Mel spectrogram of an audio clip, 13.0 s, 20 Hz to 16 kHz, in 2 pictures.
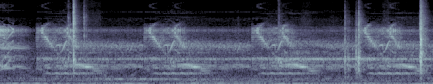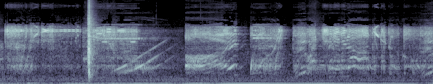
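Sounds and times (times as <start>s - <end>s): sharp plastic clicks: 5.2s - 5.5s, 6.3s - 6.6s, 7.8s - 8.2s.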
